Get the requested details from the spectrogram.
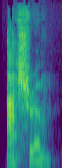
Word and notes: ashram: British English

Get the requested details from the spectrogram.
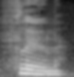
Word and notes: flume: American English

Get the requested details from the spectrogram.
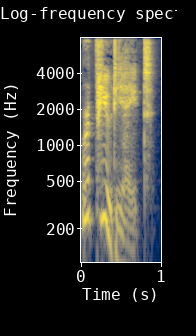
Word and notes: repudiate: British English

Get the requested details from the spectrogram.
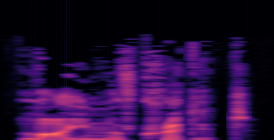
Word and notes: line of credit: British English

